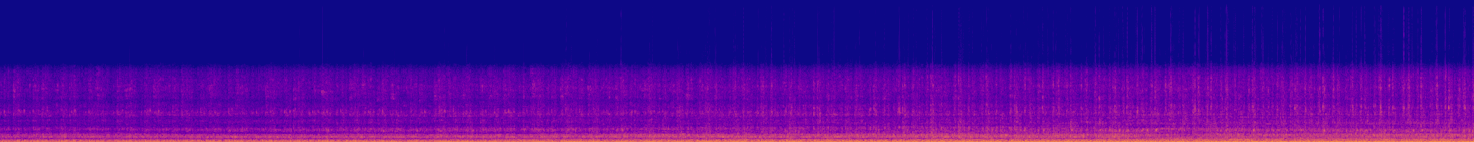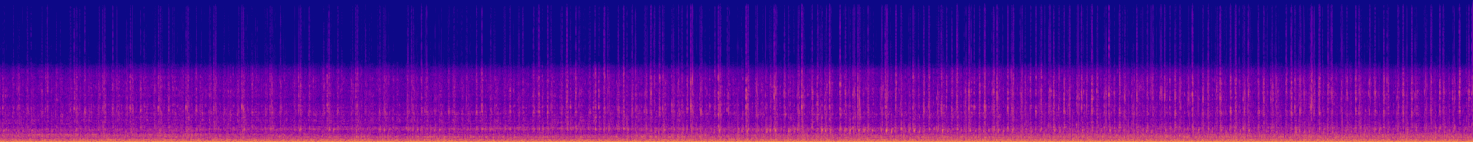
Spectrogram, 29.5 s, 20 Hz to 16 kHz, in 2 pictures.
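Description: Hot-rodded V8 in a 1928 Ford roadster pickup, fitted with dual 94 carburetors and a Lunati 512/512 cam, idling steadily and growing gradually louder.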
